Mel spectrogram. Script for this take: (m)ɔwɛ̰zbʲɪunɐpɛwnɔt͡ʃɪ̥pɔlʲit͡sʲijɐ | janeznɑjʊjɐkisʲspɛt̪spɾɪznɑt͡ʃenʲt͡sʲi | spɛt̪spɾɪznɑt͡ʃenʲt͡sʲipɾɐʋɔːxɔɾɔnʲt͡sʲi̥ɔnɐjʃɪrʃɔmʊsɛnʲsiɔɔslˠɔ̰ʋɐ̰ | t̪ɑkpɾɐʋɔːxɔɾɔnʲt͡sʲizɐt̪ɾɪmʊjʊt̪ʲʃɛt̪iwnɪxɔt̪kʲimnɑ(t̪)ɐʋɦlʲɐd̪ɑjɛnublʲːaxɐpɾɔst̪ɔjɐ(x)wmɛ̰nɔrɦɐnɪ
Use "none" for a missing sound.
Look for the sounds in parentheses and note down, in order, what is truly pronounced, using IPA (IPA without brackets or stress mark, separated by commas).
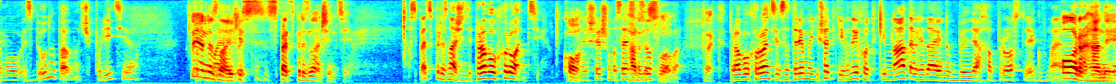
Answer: m, t̪, k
